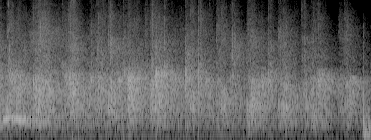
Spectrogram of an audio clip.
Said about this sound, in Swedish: Eh, han kommer in här Ge honom en applåd.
